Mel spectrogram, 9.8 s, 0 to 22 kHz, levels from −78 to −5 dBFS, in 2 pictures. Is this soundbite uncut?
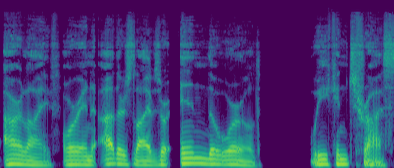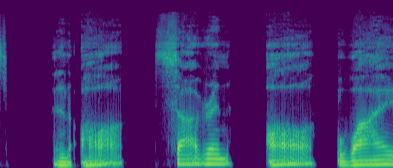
yes; 0 cuts

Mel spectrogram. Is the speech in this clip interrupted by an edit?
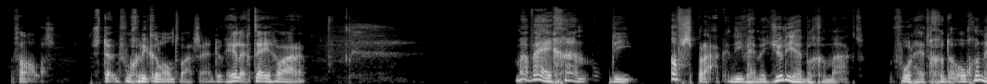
no; 0 cuts

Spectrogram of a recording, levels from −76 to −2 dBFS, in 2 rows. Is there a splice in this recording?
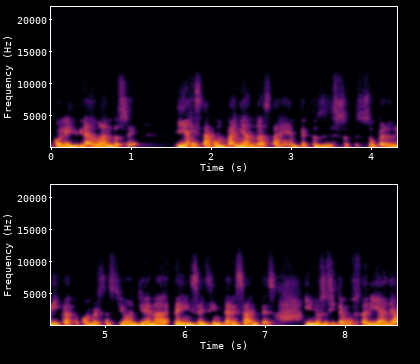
yes; 2 cuts; at 1.7 s, 5.8 s

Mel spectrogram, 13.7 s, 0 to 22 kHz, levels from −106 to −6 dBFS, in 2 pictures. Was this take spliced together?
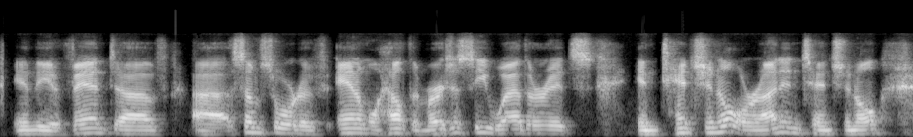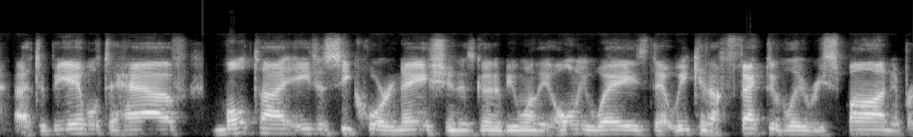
no; 0 cuts

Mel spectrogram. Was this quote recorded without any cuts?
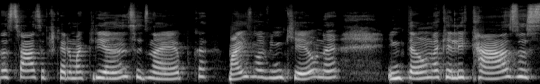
no; 1 cut; at 1.4 s

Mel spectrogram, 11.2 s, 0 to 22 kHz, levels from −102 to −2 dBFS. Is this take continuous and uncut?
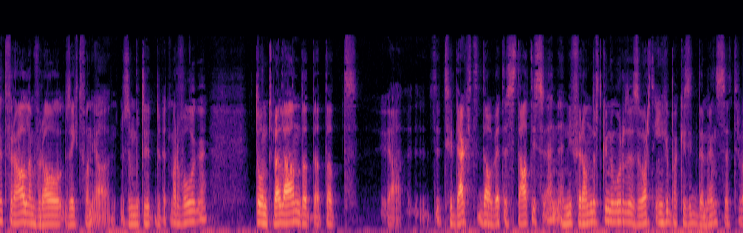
yes; 0 cuts

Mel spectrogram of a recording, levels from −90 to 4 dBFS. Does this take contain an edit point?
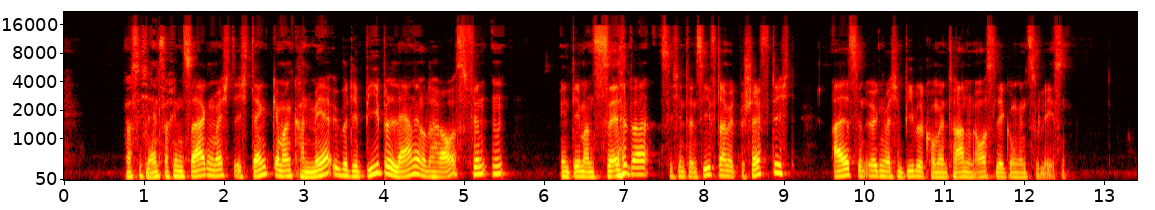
no; 0 cuts

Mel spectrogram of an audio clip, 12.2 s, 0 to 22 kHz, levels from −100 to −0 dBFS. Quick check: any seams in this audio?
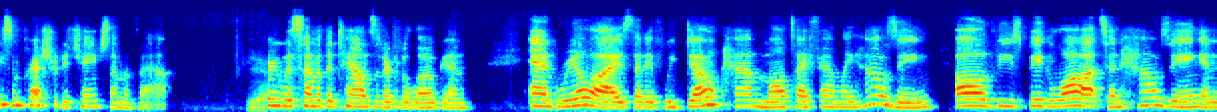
yes; 4 cuts; at 2.7 s, 3.9 s, 5.6 s, 9.5 s

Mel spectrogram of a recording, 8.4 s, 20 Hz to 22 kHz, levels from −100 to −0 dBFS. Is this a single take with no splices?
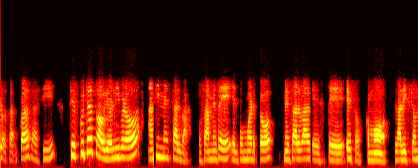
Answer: no; 6 cuts; at 1.2 s, 3.1 s, 4.4 s, 4.8 s, 5.6 s, 6.2 s

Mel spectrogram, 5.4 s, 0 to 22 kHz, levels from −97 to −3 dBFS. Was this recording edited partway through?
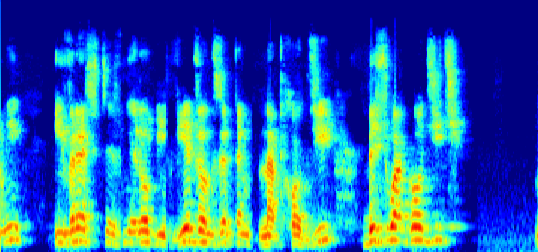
yes; 3 cuts; at 1.2 s, 1.7 s, 2.5 s

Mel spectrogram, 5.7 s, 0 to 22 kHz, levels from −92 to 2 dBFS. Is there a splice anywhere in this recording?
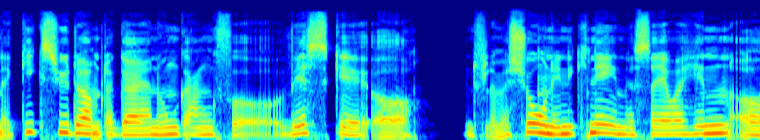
no; 0 cuts

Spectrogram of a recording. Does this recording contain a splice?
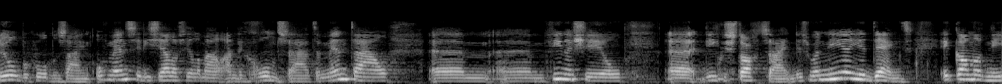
yes; 1 cut; at 7.2 s

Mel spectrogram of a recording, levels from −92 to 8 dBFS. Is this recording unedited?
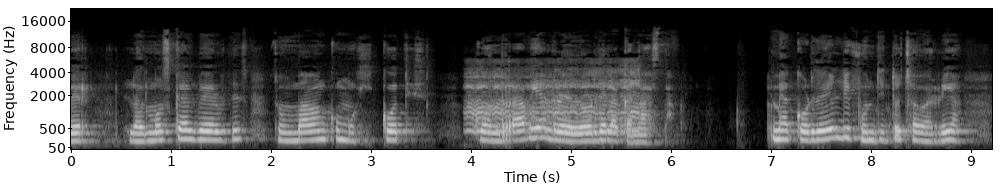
yes; 0 cuts

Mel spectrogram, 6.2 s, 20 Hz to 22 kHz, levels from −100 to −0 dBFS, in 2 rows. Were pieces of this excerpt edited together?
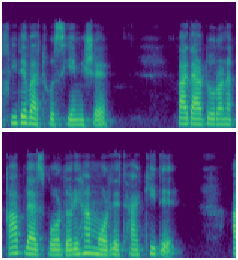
no; 0 cuts

